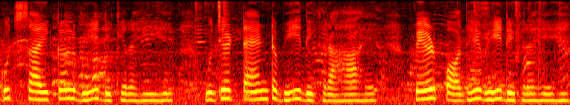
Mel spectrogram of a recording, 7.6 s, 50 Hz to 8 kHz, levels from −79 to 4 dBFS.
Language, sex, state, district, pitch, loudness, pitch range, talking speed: Hindi, female, Madhya Pradesh, Dhar, 200 Hz, -17 LUFS, 185-230 Hz, 140 wpm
